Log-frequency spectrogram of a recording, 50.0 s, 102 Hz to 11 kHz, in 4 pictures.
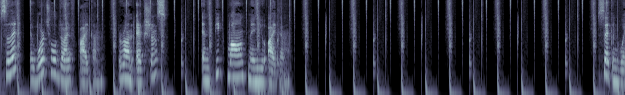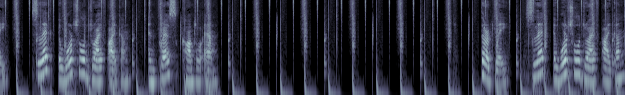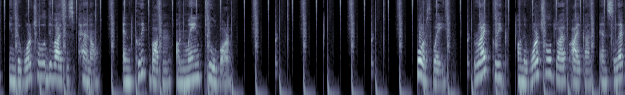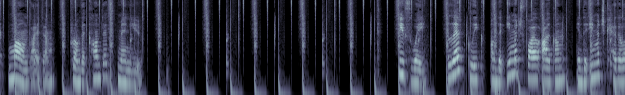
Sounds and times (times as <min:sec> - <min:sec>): Speech: 0:00.0 - 0:03.3, 0:04.0 - 0:05.8, 0:12.0 - 0:16.9, 0:22.1 - 0:29.6, 0:33.4 - 0:40.4, 0:45.5 - 0:50.0
Music: 0:00.0 - 0:50.0.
